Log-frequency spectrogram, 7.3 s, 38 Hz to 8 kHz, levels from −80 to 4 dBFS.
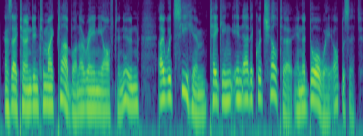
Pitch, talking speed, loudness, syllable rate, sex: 130 Hz, 175 wpm, -18 LUFS, 5.4 syllables/s, male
